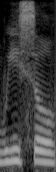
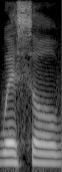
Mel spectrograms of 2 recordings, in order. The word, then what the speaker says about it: whistle: So we don't want to practice saying weeman, weasel, ring, initial. We want women, whistle, ring, initial.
